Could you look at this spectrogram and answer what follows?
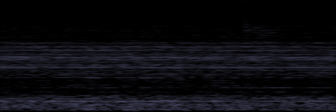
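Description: Steady low humming drone of an airplane engine inside a mock-up aircraft cabin simulator, a continuous broadband rumble with a faint tonal whine above it, loud and unbroken with no talking.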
